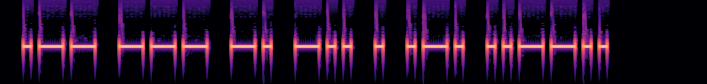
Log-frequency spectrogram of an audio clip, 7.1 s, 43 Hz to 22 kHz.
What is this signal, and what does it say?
Morse code, heard as a keyed tone, about 15 wpm, 700 Hz. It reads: WONDER?
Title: Sentences from Top 1000 Words - Review Part 3 - 15wpm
